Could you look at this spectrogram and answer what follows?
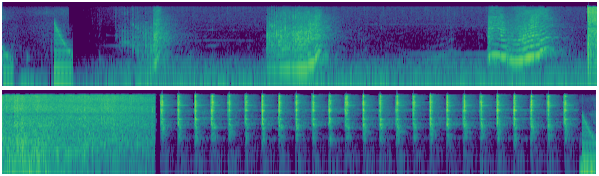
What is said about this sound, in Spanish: Es una ballena cantando.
